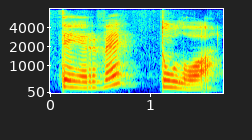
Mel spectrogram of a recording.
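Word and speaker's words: tervetuloa: Значить, наголос на перший склад першого слова і на перший склад другого слова. Наприклад, тервету тулоа.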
